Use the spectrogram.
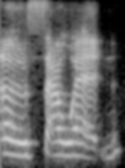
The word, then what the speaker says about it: Samhain: That just means you learned how to pronounce it from reading, which is never bad. Yeah, it's Samhain, but I won't bust your butt for calling it Samhain.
